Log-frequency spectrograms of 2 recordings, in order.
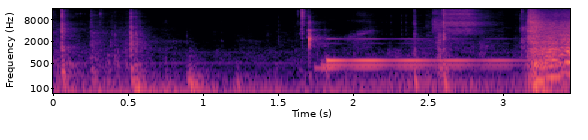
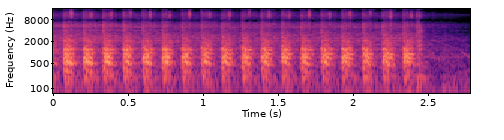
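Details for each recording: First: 2009 BMW X5 35d E70, M57 3.0 L twin-turbo diesel, after highway breakdown, parts replaced and fuel system bled: starter cranks briefly, engine catches first try and settles into steady even idle clatter; fixed. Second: 2009 BMW X5 35d, M57 3.0L twin-turbo diesel, stalled on highway after limp mode: steady cranking near four beats a second for two and a half seconds, never catches; lift pump works but zero rail pressure.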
